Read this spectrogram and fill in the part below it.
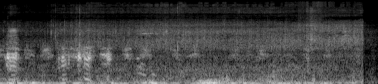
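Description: Ducks and geese on a garden duck pond give loud honks and quacks in short bursts. Someone talks over them nearby against outdoor background noise.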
